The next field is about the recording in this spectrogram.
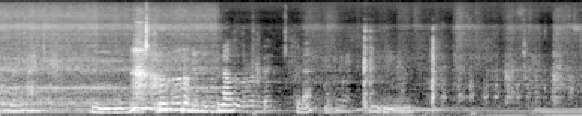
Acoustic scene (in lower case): crowded indoor space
